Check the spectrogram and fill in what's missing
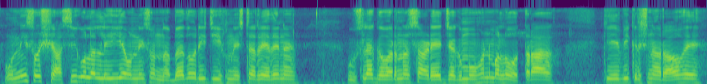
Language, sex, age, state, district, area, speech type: Dogri, male, 18-30, Jammu and Kashmir, Samba, rural, spontaneous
